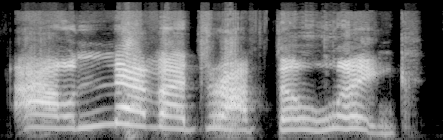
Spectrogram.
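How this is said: It is said in a Cobra Commander voice.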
